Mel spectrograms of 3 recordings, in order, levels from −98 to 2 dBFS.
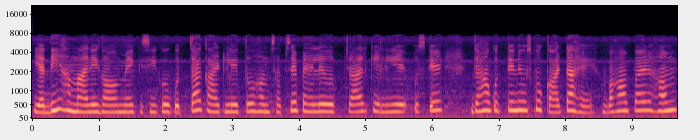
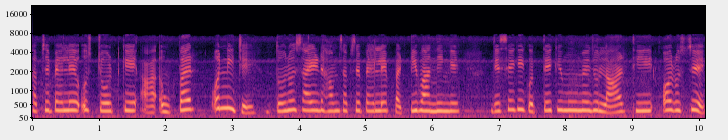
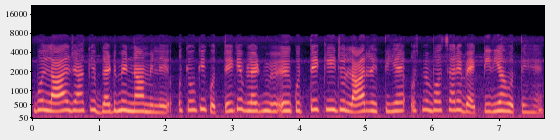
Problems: constant background noise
